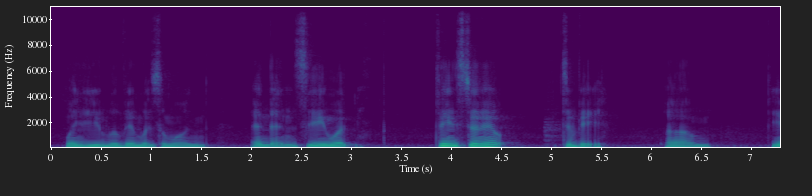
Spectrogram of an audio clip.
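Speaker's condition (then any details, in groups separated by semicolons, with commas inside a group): Spinal muscular atrophy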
